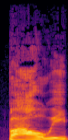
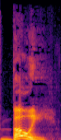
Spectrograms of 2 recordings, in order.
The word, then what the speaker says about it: Bowie: You're pronouncing his name wrong. It's Bowie, not Bowie. – In England, they pronounce Bowie, Bowie. I thought Canada was part of England. – Well, it's not. And even if it was, David Bowie, Bowie, is not from Canada.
